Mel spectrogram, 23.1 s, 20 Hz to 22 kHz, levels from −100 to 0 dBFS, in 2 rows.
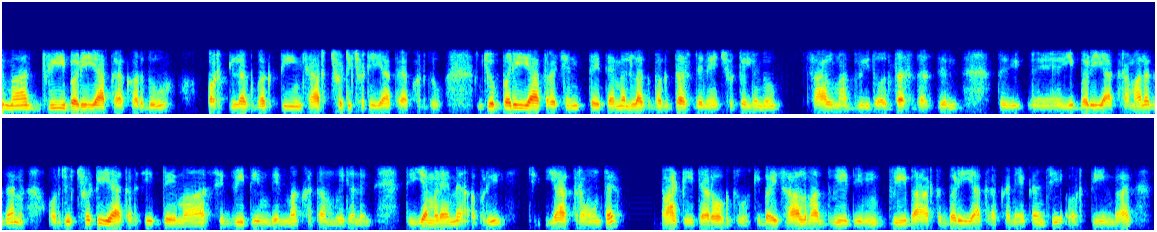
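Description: From start to finish the speech carries G.729 codec damage, and it's plainly audible. The band is squeezed to roughly 300 Hz to 3.4 kHz, so it sounds thin and phone-like, and the sound has that slightly rough, synthetic edge you get when the codec rebuilds each 10 ms frame from a vocal tract model, a pitch predictor and a handful of pulses. It fits an 8 kbit/s G.729A stream.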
